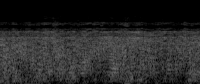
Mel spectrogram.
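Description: A steady hiss that starts and stops abruptly.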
